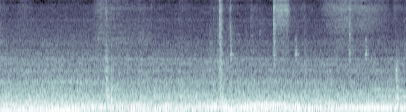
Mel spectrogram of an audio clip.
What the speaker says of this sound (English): trying to get this truck down little windy streets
